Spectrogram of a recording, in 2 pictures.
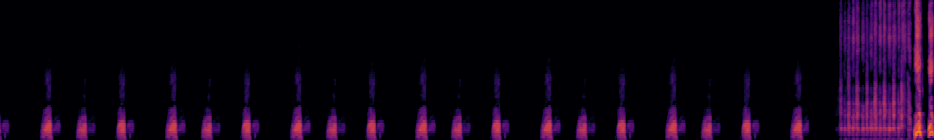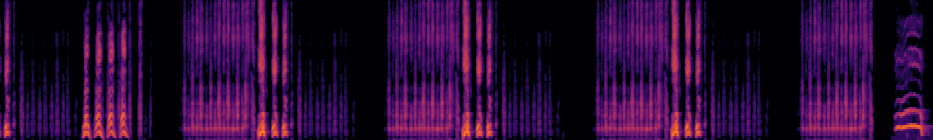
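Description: Mallard duck quacking in a steady run of short quacks, about two a second, for roughly the first twelve seconds. Then a dog calls in noisy bouts of a second or two each, with short pauses between them.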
